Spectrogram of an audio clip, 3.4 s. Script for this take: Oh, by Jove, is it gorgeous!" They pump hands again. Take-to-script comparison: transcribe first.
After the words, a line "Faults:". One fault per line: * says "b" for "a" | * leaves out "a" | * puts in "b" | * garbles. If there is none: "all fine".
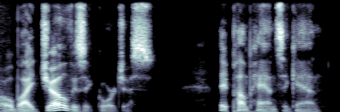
Oh, by Jove, is it gorgeous!" They pump hands again.
Faults:
all fine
